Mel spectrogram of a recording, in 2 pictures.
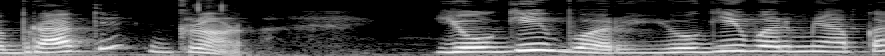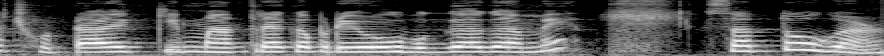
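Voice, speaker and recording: A woman leads an online lesson. She reads out wrong and right spellings, asking and then answering her own questions. The sound is somewhat dull and lo-fi. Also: high voice. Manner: recites word pairs, asks and answers herself. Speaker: Hindi exam-prep teacher. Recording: dull lo-fi audio.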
